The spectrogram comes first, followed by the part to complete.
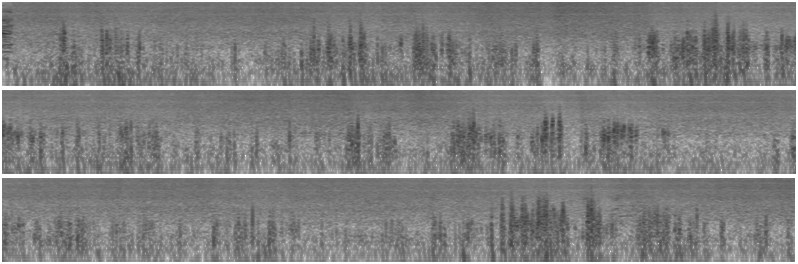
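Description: Heavy surf breaking and washing in, with wind buffeting the microphone in a steady low rumble; the noise swells and falls with each gust and breaking wave.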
